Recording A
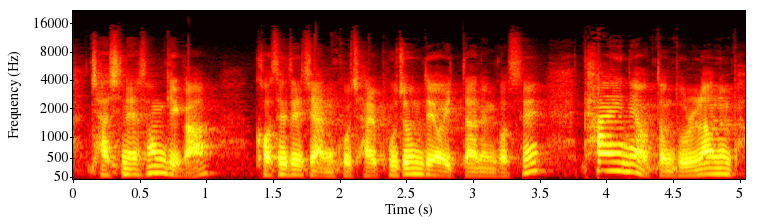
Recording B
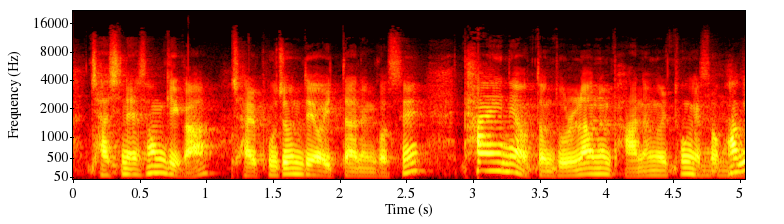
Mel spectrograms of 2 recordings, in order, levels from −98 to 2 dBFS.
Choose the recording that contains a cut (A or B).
B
